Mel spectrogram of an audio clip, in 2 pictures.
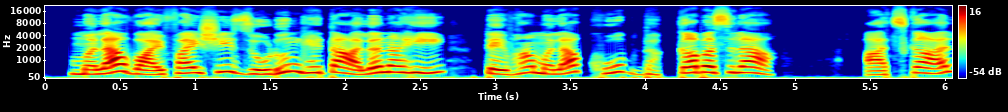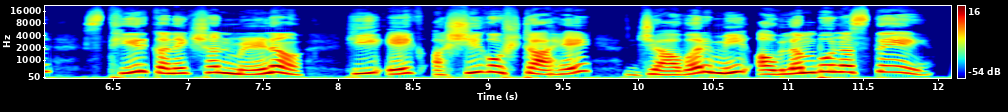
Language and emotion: Marathi, surprised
